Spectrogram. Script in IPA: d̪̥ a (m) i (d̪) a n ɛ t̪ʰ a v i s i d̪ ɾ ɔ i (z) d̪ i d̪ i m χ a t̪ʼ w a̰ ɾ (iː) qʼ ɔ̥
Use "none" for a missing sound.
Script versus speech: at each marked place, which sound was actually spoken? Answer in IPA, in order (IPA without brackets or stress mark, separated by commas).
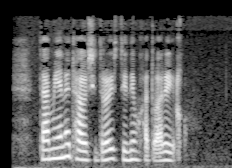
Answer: m, none, s, iː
